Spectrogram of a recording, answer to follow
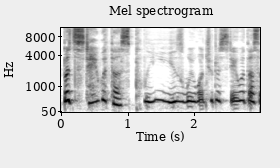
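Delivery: high, soft, eerie pleading; high soft ghostly plea. Retold or imitated. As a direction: coax them to stay, high and soft. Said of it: "and they're like".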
